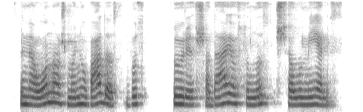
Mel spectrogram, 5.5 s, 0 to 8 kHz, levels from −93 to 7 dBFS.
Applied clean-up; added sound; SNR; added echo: none; none; none; none.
